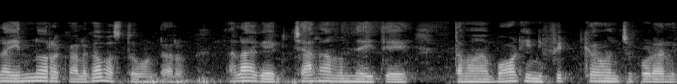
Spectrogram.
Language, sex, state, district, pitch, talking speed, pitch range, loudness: Telugu, male, Andhra Pradesh, Anantapur, 130 Hz, 115 wpm, 125-145 Hz, -19 LUFS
